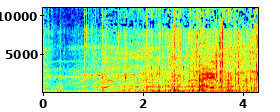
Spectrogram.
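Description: A child's battery-powered ride-on toy jeep driving, its small electric motor and gearbox running with a steady low hum as the plastic wheels roll over concrete. Voices of people talking grow louder in the second half.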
